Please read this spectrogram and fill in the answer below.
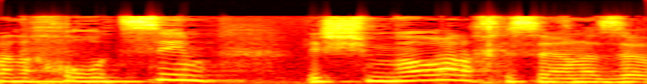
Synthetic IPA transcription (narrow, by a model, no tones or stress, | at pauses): anaχnuʁo̞t͡simliʃmo̞ʁalaχisajo̞naze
